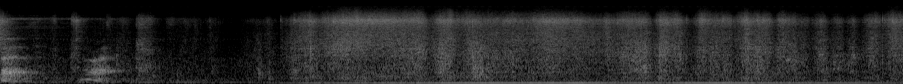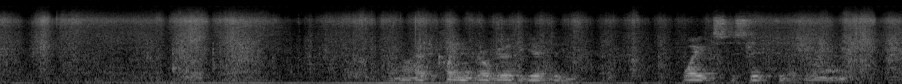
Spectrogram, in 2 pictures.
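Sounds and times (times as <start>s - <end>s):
cloth rag wiping wheel rim: 1.3s - 18.0s.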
